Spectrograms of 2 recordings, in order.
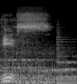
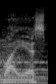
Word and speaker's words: Ys: I've heard of that I have heard of E I used to call it Ys because uh I'm I'm an uncultured bastard only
